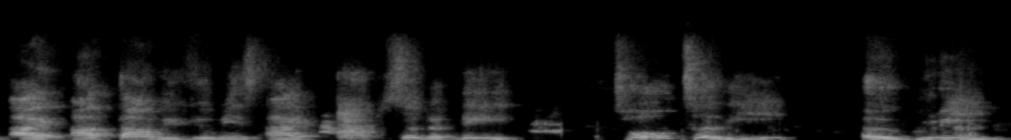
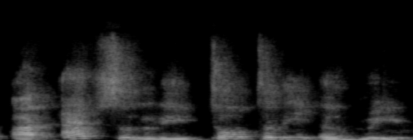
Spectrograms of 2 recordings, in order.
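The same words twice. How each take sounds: First: Slow drawn-out totally agree, each word leaned on; emphatic British phrasing. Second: Said in the usual way. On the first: Shown as a demonstration. Tutor showing students a posh British reply, slow and emphatic. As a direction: lay it on thick like a proper Brit. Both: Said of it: "Very British talking".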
